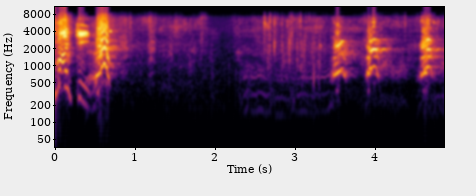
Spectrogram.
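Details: Whippets and a rat terrier romp in the first light snow of the season: high, rising yelps open, then a quieter stretch with a person's voice, then three short sharp barks spaced about half a second apart.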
